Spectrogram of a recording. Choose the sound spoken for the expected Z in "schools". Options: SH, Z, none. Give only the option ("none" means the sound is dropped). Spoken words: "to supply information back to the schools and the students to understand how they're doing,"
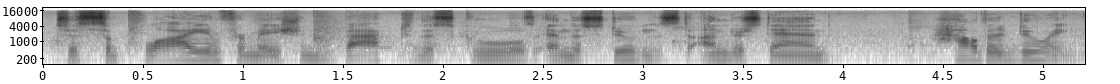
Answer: Z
